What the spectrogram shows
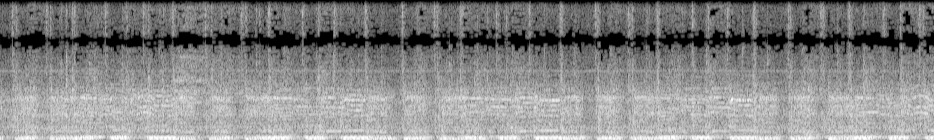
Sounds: Musical instrument, Music, Electric guitar, Plucked string instrument

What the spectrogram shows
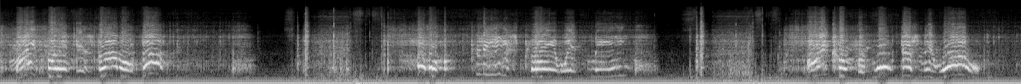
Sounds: Speech

